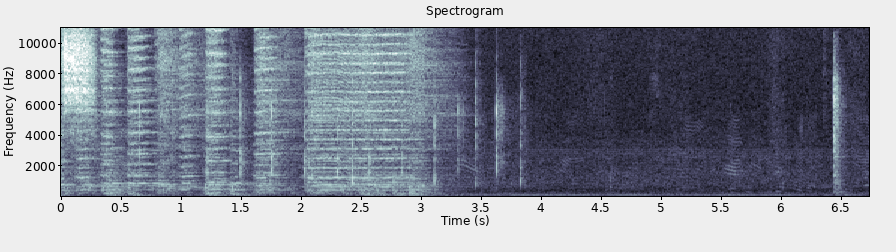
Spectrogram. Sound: band music; crowd clapping

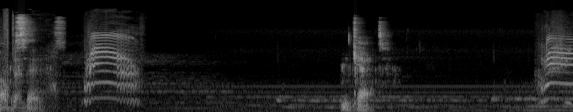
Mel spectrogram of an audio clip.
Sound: Hodge meows

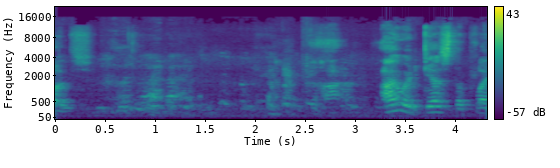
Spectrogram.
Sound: audience laughs

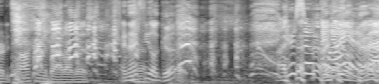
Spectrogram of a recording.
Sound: laughing

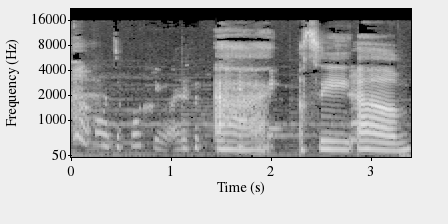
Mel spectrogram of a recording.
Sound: laughter

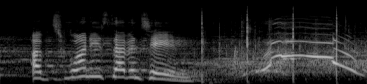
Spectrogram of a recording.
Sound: applause

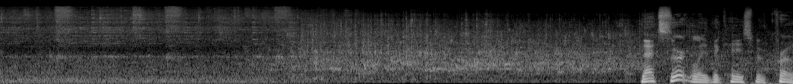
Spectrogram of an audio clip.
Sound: machine noise; wine pouring from vat

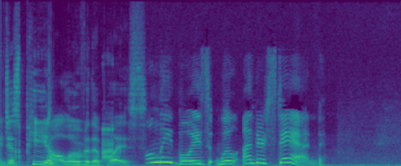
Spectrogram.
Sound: voice-over

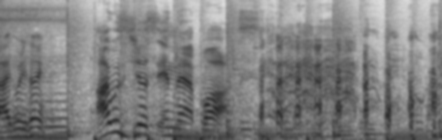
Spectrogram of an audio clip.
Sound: laughs

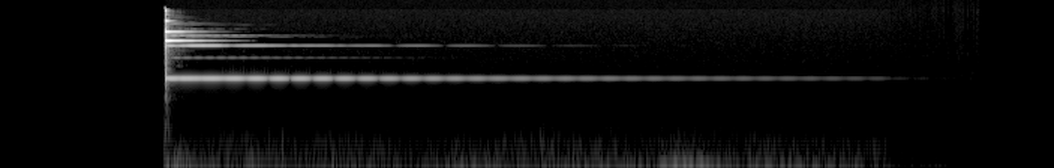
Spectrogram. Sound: sound hand bell

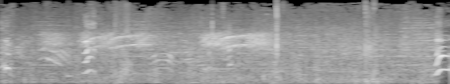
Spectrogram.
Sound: grunting

